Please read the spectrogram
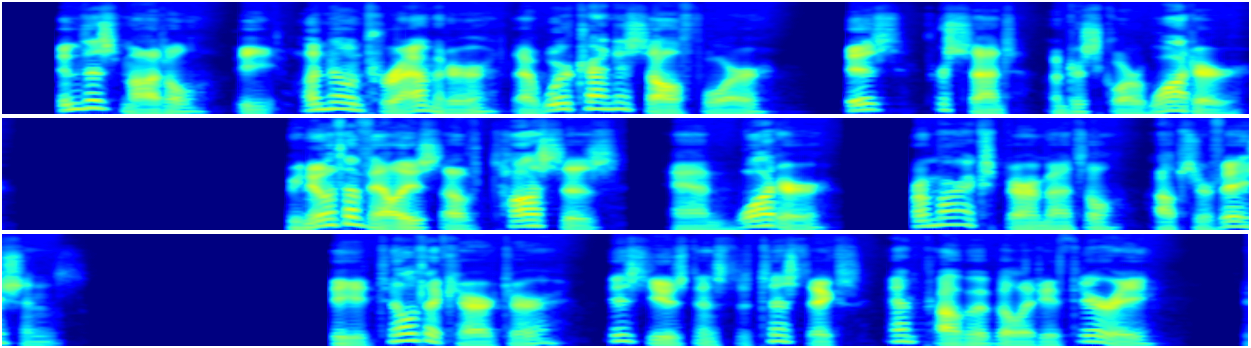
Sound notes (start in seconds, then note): none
